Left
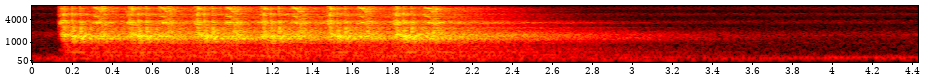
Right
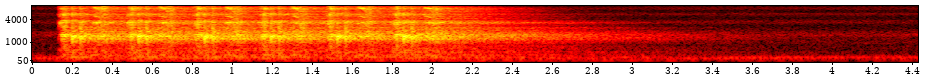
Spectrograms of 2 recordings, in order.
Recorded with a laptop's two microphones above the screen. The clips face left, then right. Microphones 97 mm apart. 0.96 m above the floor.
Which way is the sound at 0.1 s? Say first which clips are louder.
Right 2 dB; 45° right (ahead or behind).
